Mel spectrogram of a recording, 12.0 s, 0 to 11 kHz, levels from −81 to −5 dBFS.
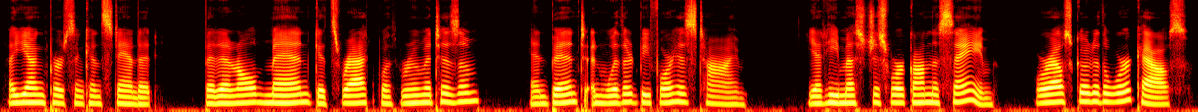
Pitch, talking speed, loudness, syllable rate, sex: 185 Hz, 175 wpm, -17 LUFS, 4.6 syllables/s, female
